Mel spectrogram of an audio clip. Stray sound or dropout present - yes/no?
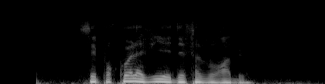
no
